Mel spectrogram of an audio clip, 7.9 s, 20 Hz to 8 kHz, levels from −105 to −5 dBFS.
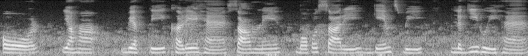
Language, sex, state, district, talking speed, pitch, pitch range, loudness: Hindi, female, Punjab, Pathankot, 100 wpm, 205 Hz, 195-220 Hz, -17 LUFS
